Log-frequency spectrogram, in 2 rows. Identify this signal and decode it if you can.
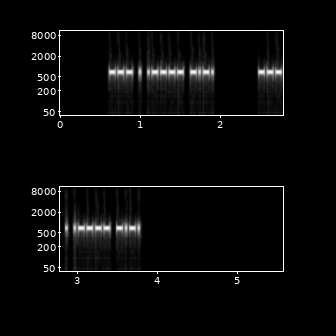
Morse code, heard as a keyed tone, about 44 wpm, 700 Hz. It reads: OE1C OE1C
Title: DXCC-100 Call Signs - 4 Characters - Repeated 2x - 45wpm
